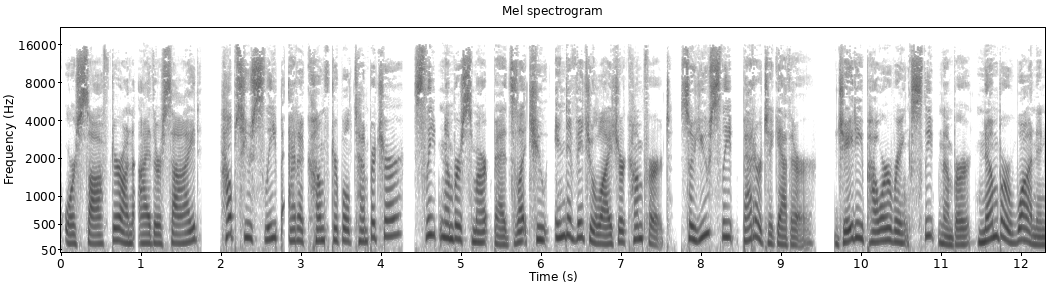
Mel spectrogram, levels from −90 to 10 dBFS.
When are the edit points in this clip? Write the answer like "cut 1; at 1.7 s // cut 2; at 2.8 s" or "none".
none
